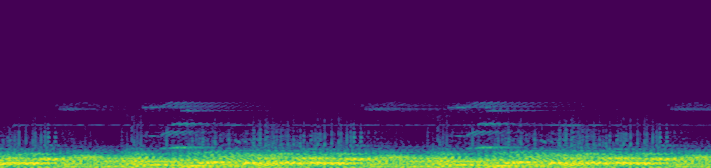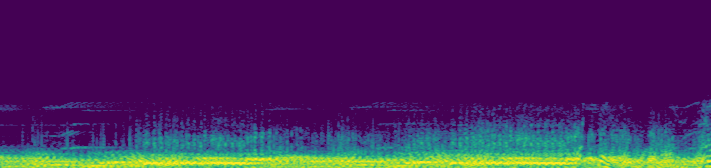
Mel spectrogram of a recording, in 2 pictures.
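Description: Experimental tape-loop sound-poetry piece of whistles and voice in a reverberation chamber, layered on a repeating loop. A dense, low rumbling wash runs throughout, with short high whistle tones returning every few seconds that drop away about two-thirds of the way through.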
